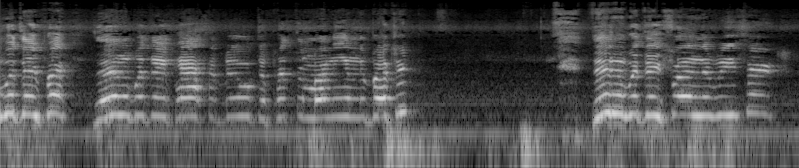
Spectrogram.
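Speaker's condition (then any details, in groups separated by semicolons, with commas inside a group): Cerebral palsy; wheelchair user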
